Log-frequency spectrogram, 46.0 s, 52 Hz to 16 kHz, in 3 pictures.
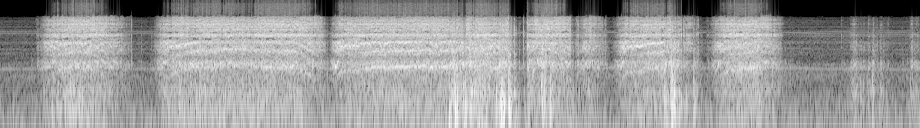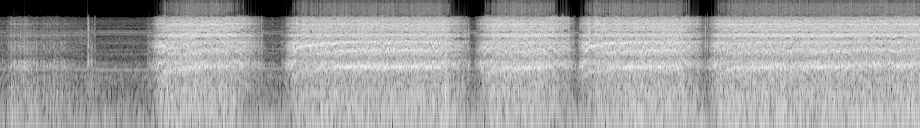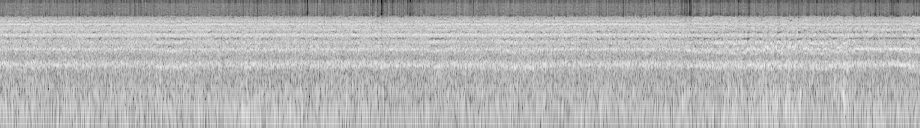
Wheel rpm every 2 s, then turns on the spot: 70, 110, 160, 180, 130, 90, 60, 20, 10, 110, 150, 140, 130, 150, 200, 230, 230, 230, 240, 220, 230, 210, 220.
14-16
